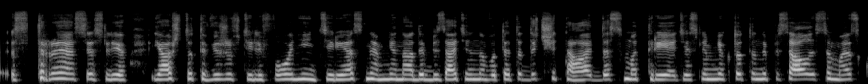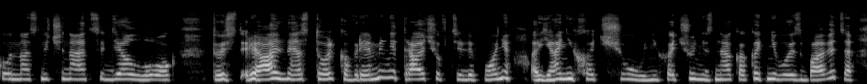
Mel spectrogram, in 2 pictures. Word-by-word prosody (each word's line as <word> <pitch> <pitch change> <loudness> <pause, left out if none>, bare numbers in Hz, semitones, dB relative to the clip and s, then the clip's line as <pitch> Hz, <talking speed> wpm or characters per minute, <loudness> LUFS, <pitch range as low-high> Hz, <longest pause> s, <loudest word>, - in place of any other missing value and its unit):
стресс, 260 -4 0
если 230 -2 -3
я 220 -2 +3 0.2
я 230 +1 +4
что-то 255 -1 -4
вижу 235 +3 -2
в 225 - -13
телефоне 225 +2 0
интересное, 230 +3 +1
мне 230 +1 +2
надо 230 0 +2
обязательно 230 +1 +1
вот 220 +1 -4
это 240 +1 -2
дочитать, 220 -3 -1
досмотреть. 225 -2 0
Если 225 +2 -3
мне 235 +1 +2
кто-то 245 +1 -3
написал 240 -1 +3
эсэмэску, 235 +1 -3
у - - -1
нас 235 0 -4
начинается 245 0 -4
диалог. 220 -2 -1 0.3
То 215 - -1
есть 220 -2 -2
реально 250 +2 +6
я 225 +1 0
столько 245 +1 -2
времени 230 +9 0
трачу 245 -2 0
в 230 - -21
телефоне, 225 +5 -1 0.2
а 195 - +2
я 210 +3 +4
не 260 +1 +6
хочу 235 -3 -5
не 205 +1 -2
хочу, 225 +4 -2
не 230 -3 +1
знаю, 225 +2 -2
как 225 +3 -4
от 265 - 0
него 230 -3 +1
избавиться, 215 +5 0
230 Hz, 160 wpm, -23 LUFS, 220-245 Hz, 0.3 s, реально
